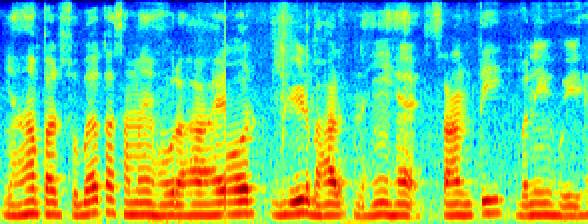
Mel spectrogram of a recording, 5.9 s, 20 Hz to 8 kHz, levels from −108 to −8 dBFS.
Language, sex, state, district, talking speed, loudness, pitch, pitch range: Hindi, male, Uttar Pradesh, Gorakhpur, 175 wpm, -19 LUFS, 150 Hz, 145-160 Hz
